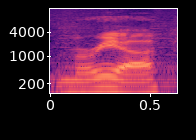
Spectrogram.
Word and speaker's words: Maria: right her name is written of course it's pronounced Maria the third character looks like a cross which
